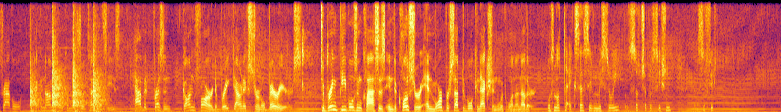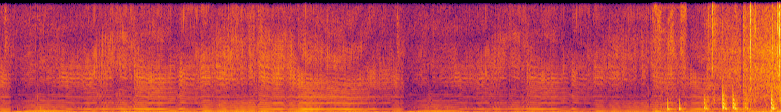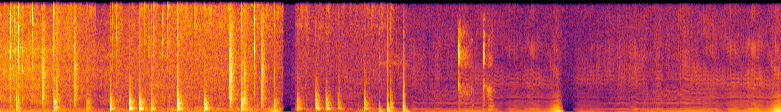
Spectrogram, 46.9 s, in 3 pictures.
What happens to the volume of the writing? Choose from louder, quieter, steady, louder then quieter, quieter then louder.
louder then quieter.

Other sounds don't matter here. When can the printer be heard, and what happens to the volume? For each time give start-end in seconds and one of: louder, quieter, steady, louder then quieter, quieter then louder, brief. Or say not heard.
not heard.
